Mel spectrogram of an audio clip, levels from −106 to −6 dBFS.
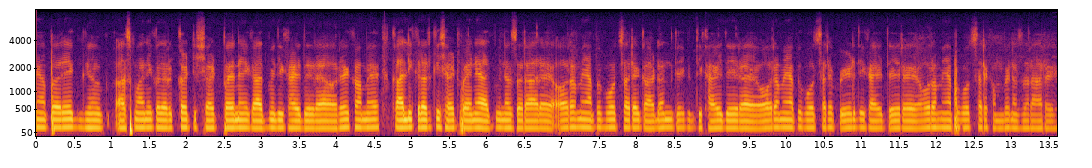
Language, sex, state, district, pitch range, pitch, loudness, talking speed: Hindi, male, Bihar, Kishanganj, 130-135 Hz, 130 Hz, -20 LUFS, 255 wpm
